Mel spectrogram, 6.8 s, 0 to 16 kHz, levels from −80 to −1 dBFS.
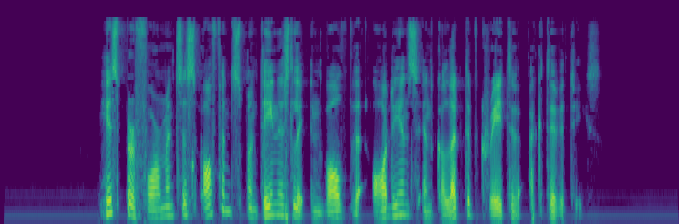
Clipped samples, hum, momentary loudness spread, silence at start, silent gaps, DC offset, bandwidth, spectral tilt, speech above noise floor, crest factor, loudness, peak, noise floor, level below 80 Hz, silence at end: under 0.1%; 50 Hz at -45 dBFS; 7 LU; 1 s; none; under 0.1%; 11.5 kHz; -4 dB/octave; 41 dB; 20 dB; -21 LUFS; -2 dBFS; -62 dBFS; -56 dBFS; 0.85 s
